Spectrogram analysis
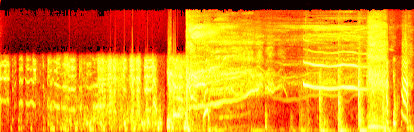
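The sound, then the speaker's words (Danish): A caller to a nationwide radio program imitates a balloon with squeaky, wavering whines and gliding squeals, first thin and telephone-like, then fuller and louder with long stretched squeaks and a few sharp bursts. “Da du stod op i morges, da Vækkoet ringede, tænkte du, havde du nogen som helst forestilling om, at du kunne komme til at skulle ringe til et landsdækkende radioprogram og sige som en ballon?”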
